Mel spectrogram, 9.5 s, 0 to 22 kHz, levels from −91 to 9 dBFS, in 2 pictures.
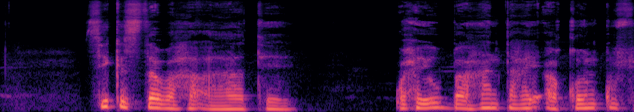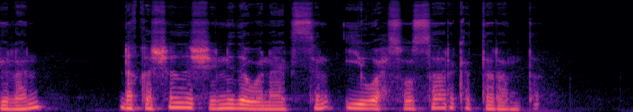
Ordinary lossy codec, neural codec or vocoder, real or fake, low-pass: none; none; real; none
